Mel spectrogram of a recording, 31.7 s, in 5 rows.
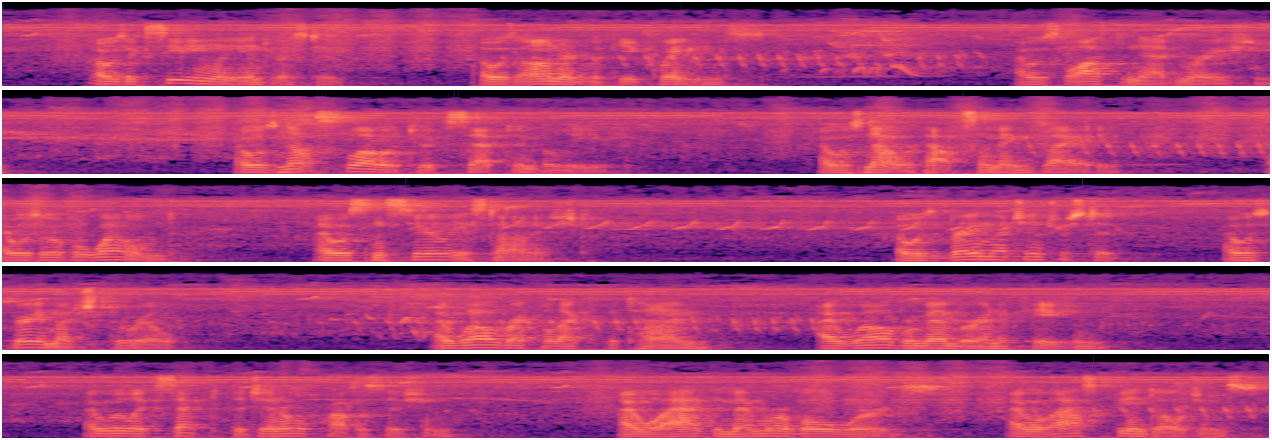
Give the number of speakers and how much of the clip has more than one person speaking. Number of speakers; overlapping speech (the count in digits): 1, no overlap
